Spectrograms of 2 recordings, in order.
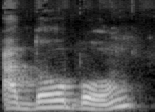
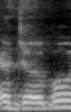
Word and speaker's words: adobo: He's going to do onion powder, adobo. Because I explained to him yesterday how to say it, because he was like, is it adobo? And I said, no, it's adobo.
